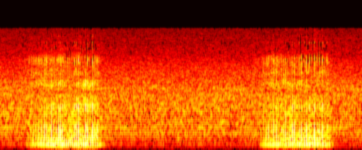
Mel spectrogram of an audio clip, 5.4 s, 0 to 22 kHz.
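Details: Dog snoring: two long, rough, rumbling snores on breathing in, about 3.5 seconds apart (roughly 17 a minute), with quiet between them.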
